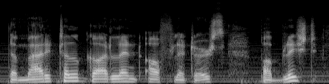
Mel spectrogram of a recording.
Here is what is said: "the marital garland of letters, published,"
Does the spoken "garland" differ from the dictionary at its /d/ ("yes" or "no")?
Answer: no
